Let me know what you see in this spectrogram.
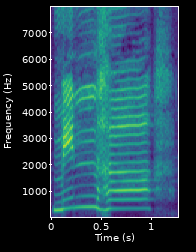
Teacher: منہا میں نون ساکن کے بعد حروف حلقی میں سے ہا رہا ہے، تو اس لیے ہم نے یہاں پر نون ساکن پر غنہ نہیں کیا، ہم نے اس کو پڑھا منہا، نون کو ہم نے واضح کر کے پڑھا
